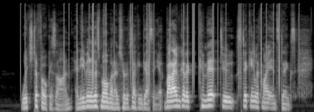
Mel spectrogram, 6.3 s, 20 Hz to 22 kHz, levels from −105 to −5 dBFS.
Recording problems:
crackle, like an old record; loud; 9 dB below the speech

